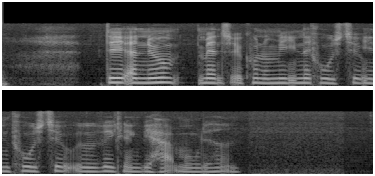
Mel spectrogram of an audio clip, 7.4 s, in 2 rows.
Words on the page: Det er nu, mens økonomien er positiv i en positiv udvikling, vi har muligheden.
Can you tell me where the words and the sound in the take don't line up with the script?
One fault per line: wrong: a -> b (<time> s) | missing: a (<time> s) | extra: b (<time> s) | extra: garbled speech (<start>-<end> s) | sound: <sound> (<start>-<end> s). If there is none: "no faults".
no faults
